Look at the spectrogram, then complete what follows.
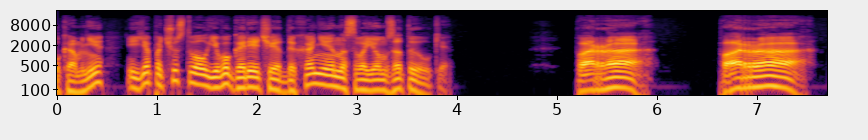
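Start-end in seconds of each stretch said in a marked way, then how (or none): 5.2-7.6 loud booming voice from beyond; thundering otherworldly voice. A narrator's reading. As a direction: thunder it like a ghostly giant. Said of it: "прогремел он потусторонним голосом".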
